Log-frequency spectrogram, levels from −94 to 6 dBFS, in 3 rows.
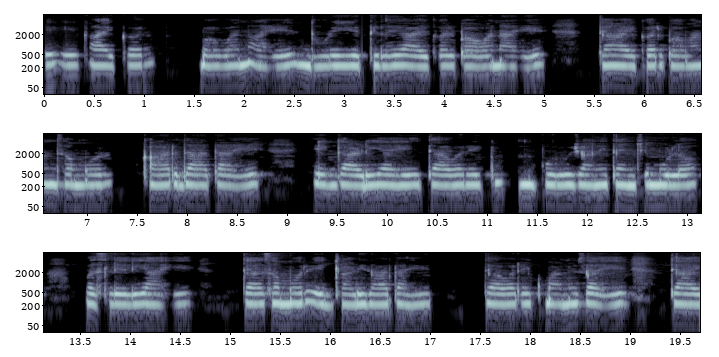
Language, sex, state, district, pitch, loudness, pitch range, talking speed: Marathi, female, Maharashtra, Dhule, 230 Hz, -25 LUFS, 225-235 Hz, 120 wpm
